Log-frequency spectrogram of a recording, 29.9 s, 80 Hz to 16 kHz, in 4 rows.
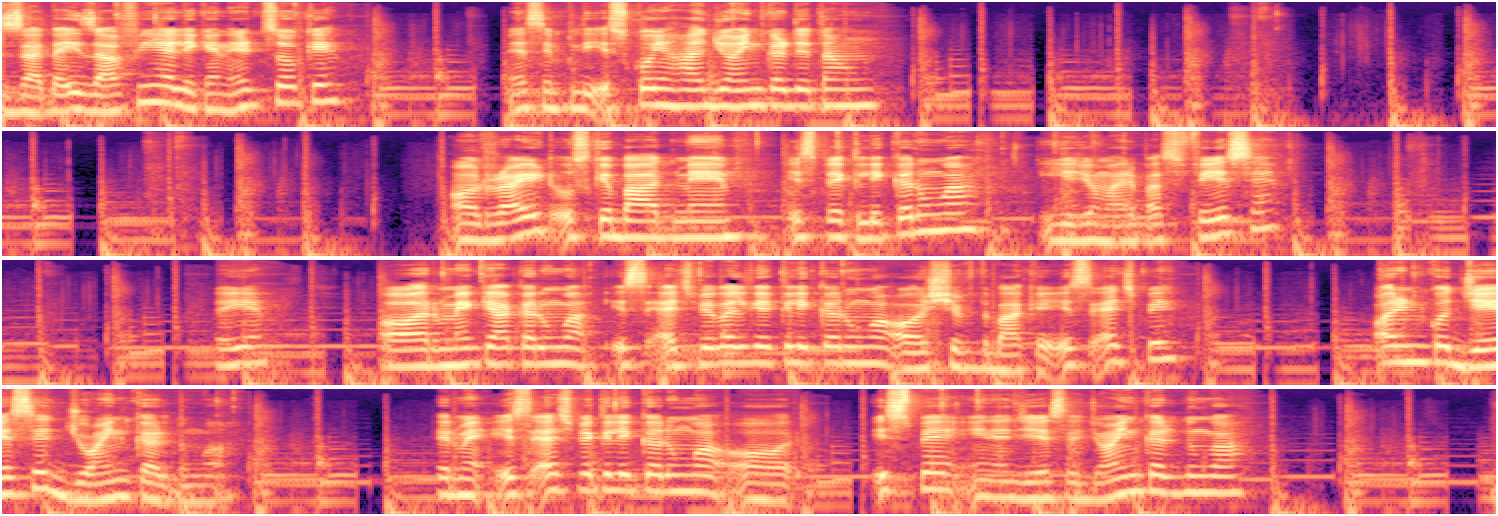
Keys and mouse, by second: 0.3 shift+click, 1.0 shift+middle click, 3.7 j, 5.6 middle click, 6.2 Tab, 6.3 click, 6.8 middle click, 8.5 middle click, 10.3 click, 10.9 click, 11.5 2, 12.8 3, 13.1-14.5 drag, 14.7 shift+middle click, 16.7 click, 17.2 1, 18.8 shift+click, 20.7 click, 20.9 middle click, 21.8 j, 23.4 click, 26.7 shift+click, 27.4 j.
